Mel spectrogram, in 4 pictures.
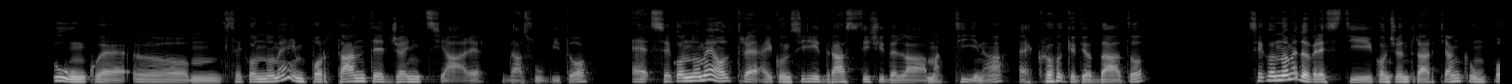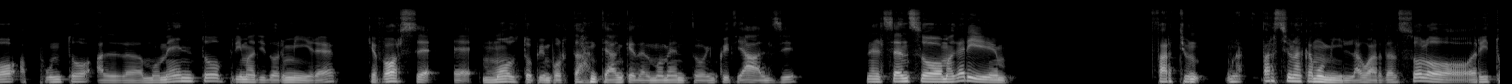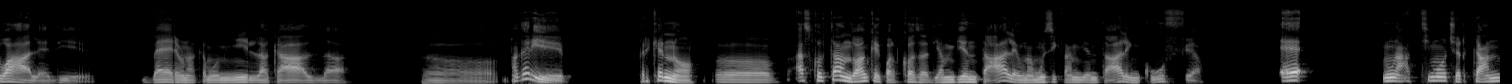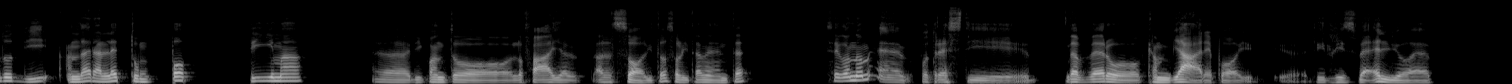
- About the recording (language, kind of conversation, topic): Italian, advice, Come posso superare le difficoltà nel svegliarmi presto e mantenere una routine mattutina costante?
- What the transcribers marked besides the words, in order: "Dunque" said as "unque"; laughing while speaking: "ecco"; laughing while speaking: "importante"; tapping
